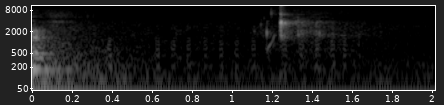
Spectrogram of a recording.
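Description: Brunton Hydrolyser hydrogen refill station running, near quiet, with a single short gurgle of a bubble in its water chamber about a second in. The gurgling is a normal sound of the unit while it generates hydrogen.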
